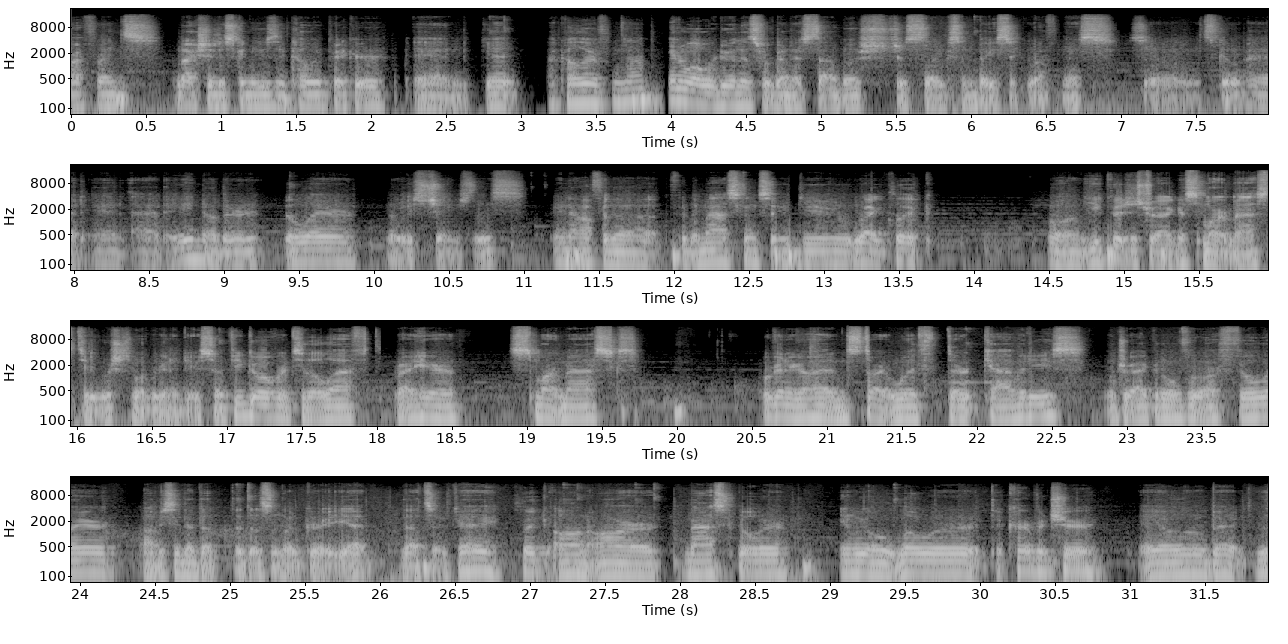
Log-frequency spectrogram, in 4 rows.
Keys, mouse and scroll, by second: 0.6-2.7 middle drag, 2.7 click, 5.9-6.9 drag, 9.3 click, 11.0 click, 12.3 right click, 15.9 click, 16.8 click, 21.8-23.3 drag, 25.0 click, 27.1 click, 27.6 click, 29.4-31.9 drag.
